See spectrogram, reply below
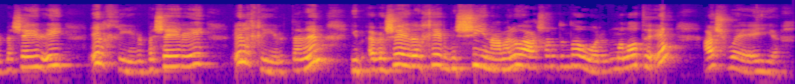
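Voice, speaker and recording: A woman's voice: fairly high pitch, a little mellow. A young woman teacher from Alexandria with an Egyptian Arabic accent, giving a children's social studies lesson and drilling the answers by asking the same question again and again. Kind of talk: recorded classroom lesson for children.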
